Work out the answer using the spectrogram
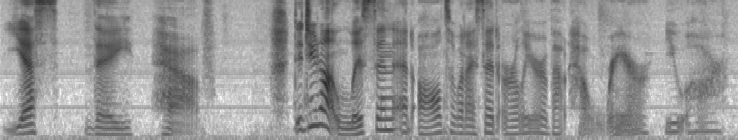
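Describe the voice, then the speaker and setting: In an audio roleplay, a thirtysomething woman plays an indignant, sharp-tongued supervillain and old arch-enemy, blunt and profane, starting out mocking before switching to coaxing with pet names. Her exaggerated voice sits low with vocal fry, yet has a fairly bright tone. She takes it slowly, with lively intonation.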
